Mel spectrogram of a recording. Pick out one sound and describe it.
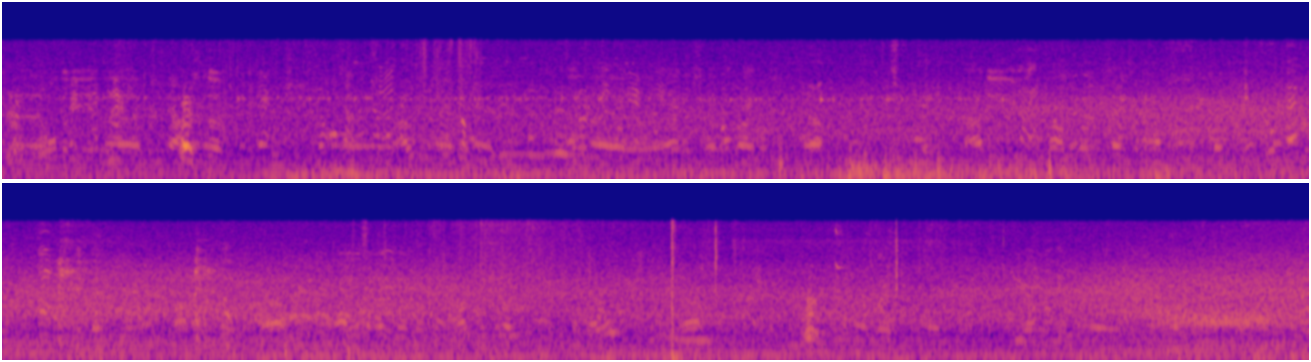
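Dogs bark and yelp nearby outdoors.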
